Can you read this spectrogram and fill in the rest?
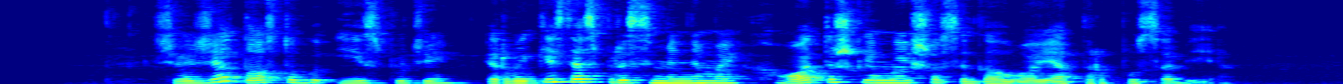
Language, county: Lithuanian, Panevėžys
